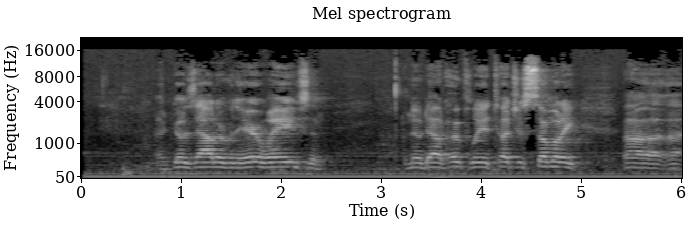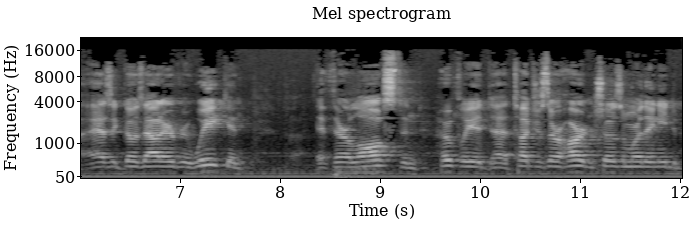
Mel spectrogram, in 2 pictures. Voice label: Broadcast Prayer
